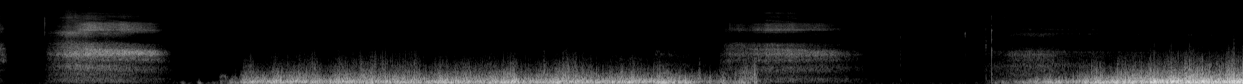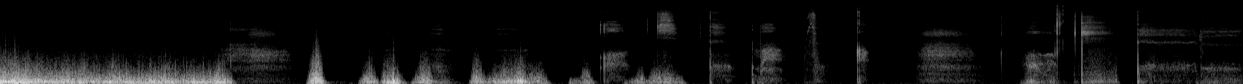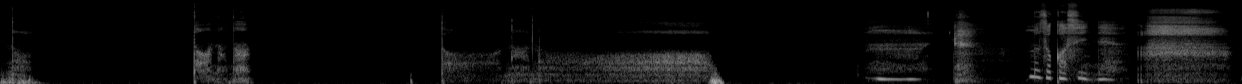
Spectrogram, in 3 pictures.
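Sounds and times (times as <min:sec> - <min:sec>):
person blowing air: 0:02.2 - 0:08.3, 0:10.0 - 0:19.3
speech: 0:35.3 - 0:36.5.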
